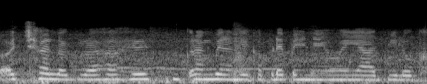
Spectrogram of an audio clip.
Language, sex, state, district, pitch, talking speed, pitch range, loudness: Hindi, female, Delhi, New Delhi, 225 Hz, 180 wpm, 215-230 Hz, -16 LUFS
